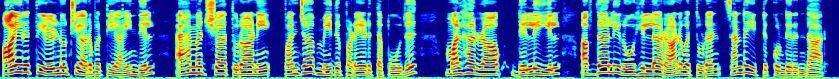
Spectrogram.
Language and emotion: Tamil, neutral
